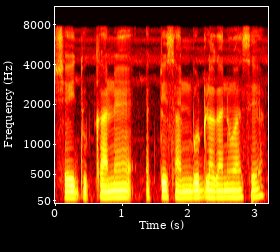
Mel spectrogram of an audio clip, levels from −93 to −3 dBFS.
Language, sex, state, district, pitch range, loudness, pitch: Bengali, male, Assam, Hailakandi, 105-115 Hz, -18 LUFS, 110 Hz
